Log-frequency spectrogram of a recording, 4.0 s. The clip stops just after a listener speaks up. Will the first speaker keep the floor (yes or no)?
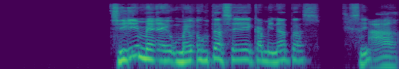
no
